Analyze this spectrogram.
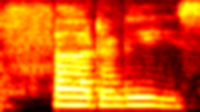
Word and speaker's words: fleur-de-lis: And look at this one with a fleur-de-lis on it. That's how you pronounce it.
